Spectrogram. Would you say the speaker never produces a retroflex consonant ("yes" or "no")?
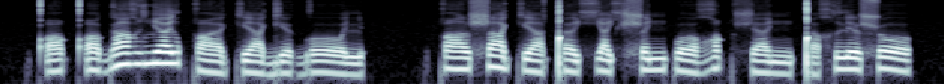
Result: no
